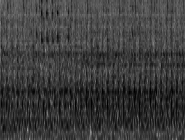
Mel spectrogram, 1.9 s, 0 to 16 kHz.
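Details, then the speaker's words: 2007 Honda Odyssey 3.5 at idle, wheel removed, recorded near the timing belt with a noise-finding tool: fast, even ticking rattle keeping time with the engine; worn timing belt tensioner, fixed by replacing tensioner, timing belt and a side engine mount. "mejor aquí se escucha seguramente es el tensor de la banda el que está provocando ese ruido"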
